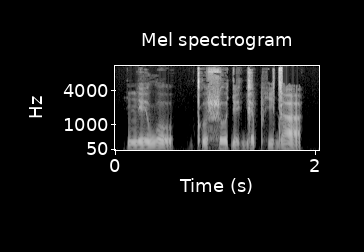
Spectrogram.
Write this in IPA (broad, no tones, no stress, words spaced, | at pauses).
newo | kʼʊɬʊɗe ɡɛpʰida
